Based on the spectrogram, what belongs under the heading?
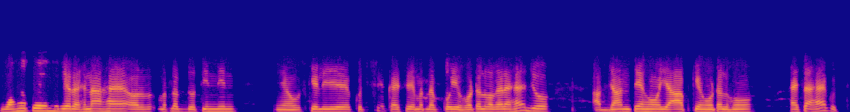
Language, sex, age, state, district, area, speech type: Urdu, male, 18-30, Bihar, Purnia, rural, conversation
